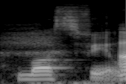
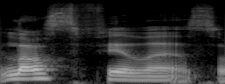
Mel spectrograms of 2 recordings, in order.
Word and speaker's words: Los Feliz: I'm so glad you said that because I don't know how to pronounce Los Feliz. – It's called like Los. Like Los Feliz or Los Feliz. – F-E-L-I-Z.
